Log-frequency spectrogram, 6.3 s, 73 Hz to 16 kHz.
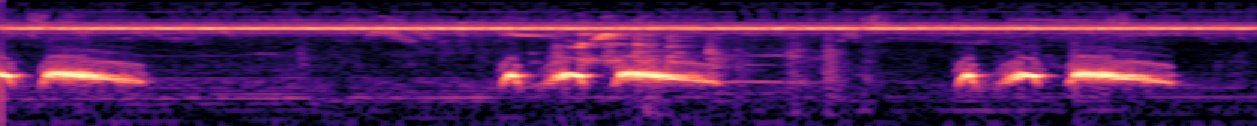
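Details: Spotted dove (derkuku) lure call for provoking untrained doves to sing: coo phrases of two short notes and a longer descending coo, about every 2.5 seconds, over a steady high electronic whine.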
